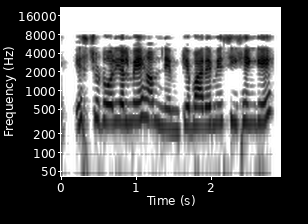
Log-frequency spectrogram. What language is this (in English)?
Hindi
